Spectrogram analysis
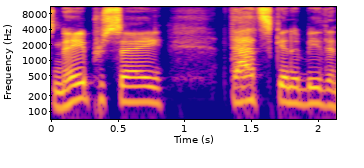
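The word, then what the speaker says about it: Nez Perce: So again, that system, I will spell it for you guys. NEZ space PERCE, pronounced ne per se.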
